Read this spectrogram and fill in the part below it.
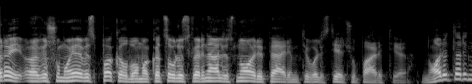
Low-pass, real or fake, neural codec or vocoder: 9.9 kHz; real; none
